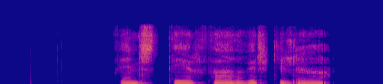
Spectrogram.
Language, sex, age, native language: Icelandic, female, 30-39, Icelandic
